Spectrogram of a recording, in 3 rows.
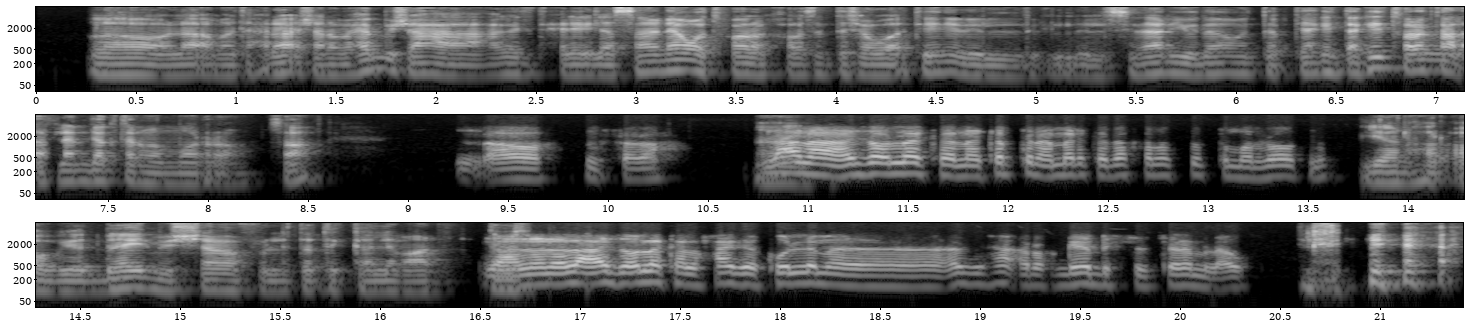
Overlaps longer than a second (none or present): none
